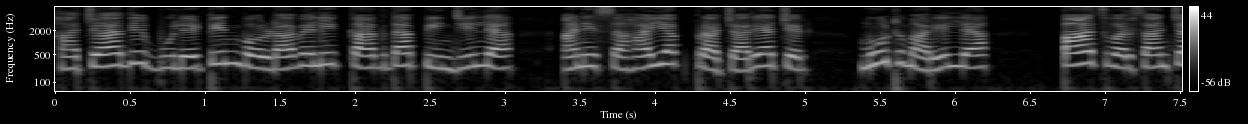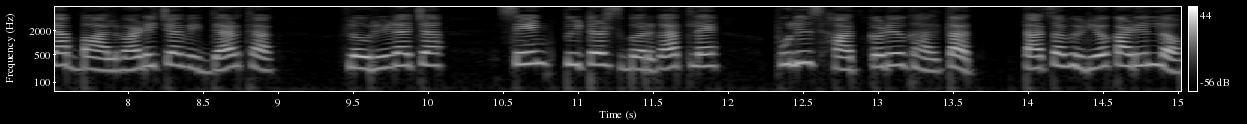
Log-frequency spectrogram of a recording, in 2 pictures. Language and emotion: Goan Konkani, neutral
